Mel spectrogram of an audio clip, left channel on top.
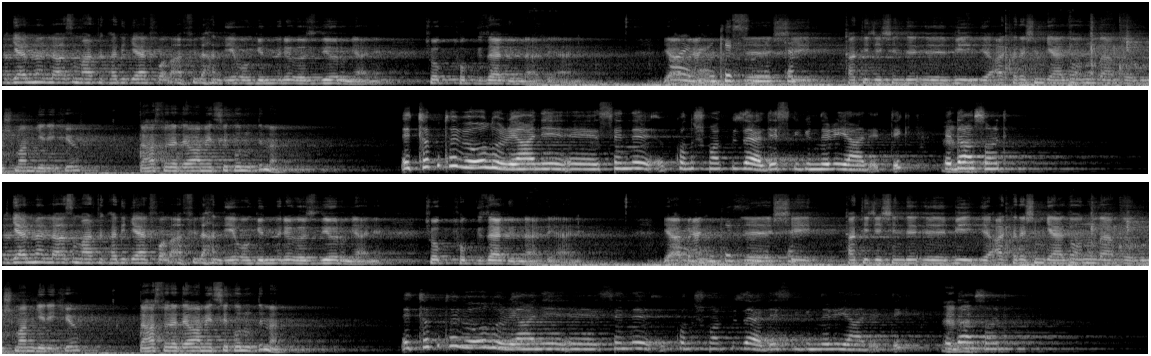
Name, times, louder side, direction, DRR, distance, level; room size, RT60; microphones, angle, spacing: voice 1, 0.0-5.8 6.4-8.1 8.5-12.3 12.8-14.3 20.9-21.2, right 2 dB, 15° right, 7 dB, 0.5 m, -26 dB
sound 1, 5.2-13.3, equal, 30° left, 1.1 m, -30 dB
voice 2, 6.7-8.0 15.5-20.5 20.9-21.5, left 6 dB, 75° left, 12 dB, 0.4 m, -22 dB
15.5 x 13.0 x 3.1 m, 2.3 s
head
